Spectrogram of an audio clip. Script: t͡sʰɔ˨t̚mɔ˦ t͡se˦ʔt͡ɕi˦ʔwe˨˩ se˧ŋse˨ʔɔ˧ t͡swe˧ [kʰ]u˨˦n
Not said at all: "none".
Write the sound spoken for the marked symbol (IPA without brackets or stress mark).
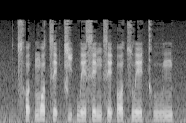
kʰ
